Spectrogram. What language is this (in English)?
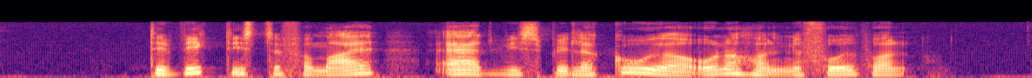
Danish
